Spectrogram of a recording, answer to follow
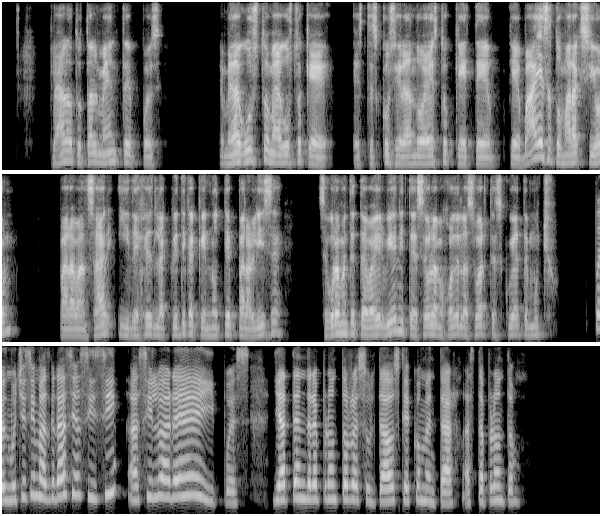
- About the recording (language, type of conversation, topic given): Spanish, advice, ¿Cómo puedo dejar de paralizarme por la autocrítica y avanzar en mis proyectos?
- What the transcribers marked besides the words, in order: none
